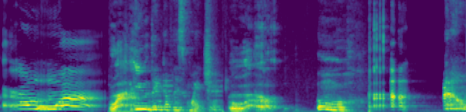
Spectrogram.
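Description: Several drawn-out voiced burps with sliding pitch and brief vocal sounds between them, in a small room.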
